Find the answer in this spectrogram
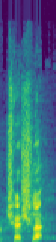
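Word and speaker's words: Cieślak: one day out from laurence coley and mihail cheschlach you know that pronunciation i learned that yesterday from people with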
